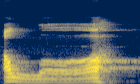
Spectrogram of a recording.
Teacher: tebal bukan di-o-kan. Caranya dengan si pangkal lidah kita yang diangkat agar keluar suara yang tebalnya.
